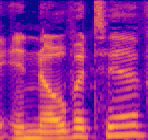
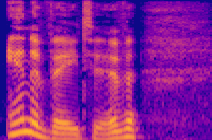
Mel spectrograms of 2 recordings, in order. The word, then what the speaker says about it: innovative: You might hear British people say innovative. I've heard that pronunciation before, but the American pronunciation is innovative, which means it's new,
